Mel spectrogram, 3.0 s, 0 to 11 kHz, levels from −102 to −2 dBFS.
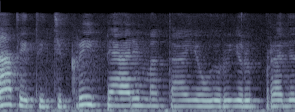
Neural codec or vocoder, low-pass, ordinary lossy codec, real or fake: none; 7.2 kHz; AAC, 64 kbps; real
